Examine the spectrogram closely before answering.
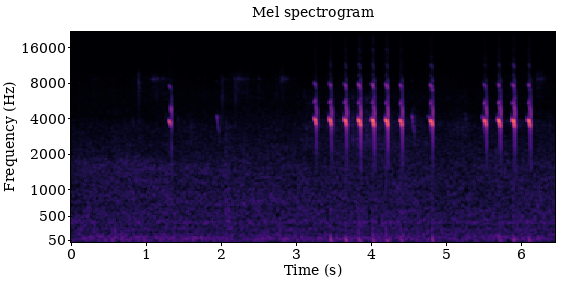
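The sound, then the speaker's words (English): Bird call: a series of short, high chirps repeated in quick bursts, many in a row with a brief pause between the two groups, over a constant low background hiss. “That was bird 21. Here he is again.”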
